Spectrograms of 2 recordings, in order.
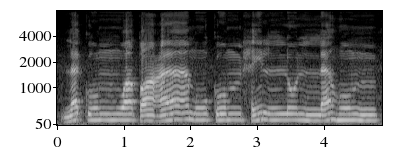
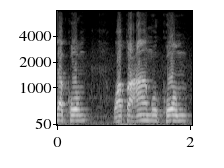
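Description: First: لكم وطعامكم chanted slowly with thin "kum"; correct light kaf. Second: لكم and وطعامكم with "kom" for "kum"; wrong heavy kaf. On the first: (ترتيل «لكم وطعامكم» بكاف مرققة) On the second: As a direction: thicken each K in لكم، وطعامكم. («لكم» و«وطعامكم» بتفخيم الكاف خطأً) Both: Shown as a demonstration. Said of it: "أفخم الكافات".

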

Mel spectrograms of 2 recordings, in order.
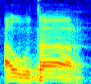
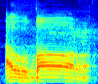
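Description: First: Thin, front T in أوتار; light tā'. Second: Heavy, dark T in أوطار; emphatic ṭā'. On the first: Teacher contrasts tā' mid-word, light T. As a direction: say أوتار with a plain dental T. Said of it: "فرقوا بين الطاء والتاء". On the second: Teacher shows ṭā' mid-word, emphatic T. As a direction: say أوطار with backed T and darkened vowel. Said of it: "طأ في وسط الكلمة". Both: Shown as a demonstration.

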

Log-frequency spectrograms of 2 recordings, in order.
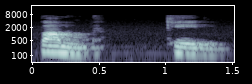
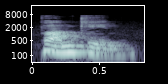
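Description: First: "pumpkin" split slowly with the middle p released; P fully sounded. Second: "pumpkin" run together as "pum-kin"; P left out. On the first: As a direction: sound the p, "pump-kin", with a gap. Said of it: "phải có chữ P nữa". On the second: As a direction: drop the middle p in "pumpkin". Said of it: "mình không cần chữ P luôn". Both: Shown as a demonstration.

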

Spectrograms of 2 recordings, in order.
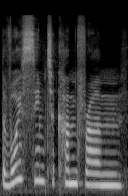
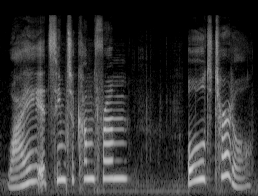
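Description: First: Said in the usual way. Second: Put-on storyteller reveals Old Turtle with wonder; surprised discovery. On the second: A narrator's reading. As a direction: pitch leaps up in wonder at why. Narrator discovers the speaker.

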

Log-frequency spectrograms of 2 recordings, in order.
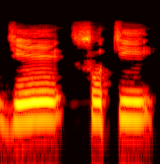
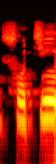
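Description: First: Slow ਜੇ ਸੋਚੀ, pure oral "ee"; no nasal ending. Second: ਸੋਚੀ with a nasal "een"; nasalised ending. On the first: Teacher modelling the word slowly, un-nasalised ending. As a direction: end ਸੋਚੀ without nasalising. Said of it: "ਬਿੰਦੀ ਨਹੀਂ ਲਾਉਣੀ". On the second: Teacher showing what not to say, nasalised ending. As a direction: add a nasal to the end of ਸੋਚੀ. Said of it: "ਸੋਚੀ ਨਹੀਂ ਕਹਿਣਾ". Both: Shown as a demonstration.

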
